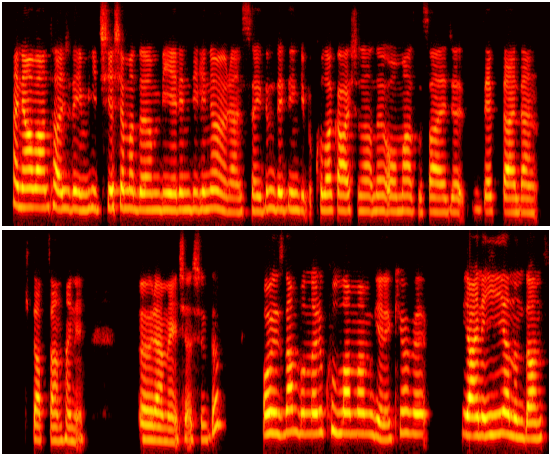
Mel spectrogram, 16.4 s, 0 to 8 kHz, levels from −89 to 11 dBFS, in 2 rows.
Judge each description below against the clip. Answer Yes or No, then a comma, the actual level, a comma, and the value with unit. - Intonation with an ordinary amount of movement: Yes, average, 4.1 semitones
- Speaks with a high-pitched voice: Yes, high, 225 Hz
